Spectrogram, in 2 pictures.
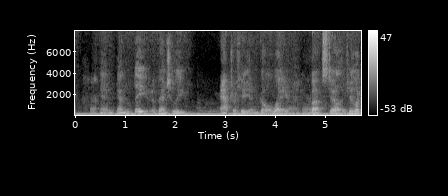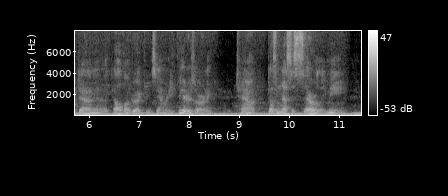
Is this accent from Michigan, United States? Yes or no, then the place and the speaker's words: no; Walla Walla, Washington, United States; I grew up, my parents started the little theater in the town that I grew up in Walla Walla, Washington.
